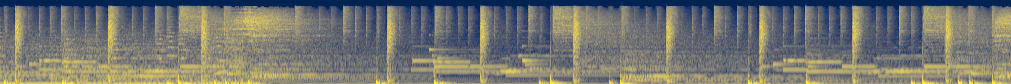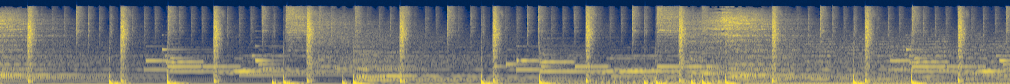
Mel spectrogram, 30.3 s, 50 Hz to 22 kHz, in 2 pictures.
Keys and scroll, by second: 0.4 ctrl+-, 23.4 ctrl+=.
